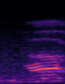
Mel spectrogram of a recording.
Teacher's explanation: ہا حلق کے آخری حصے سے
